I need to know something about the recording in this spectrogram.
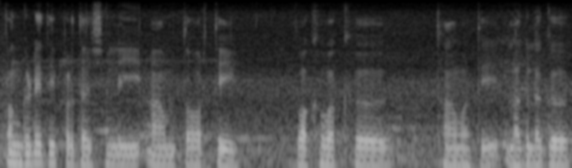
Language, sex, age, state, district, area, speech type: Punjabi, male, 18-30, Punjab, Barnala, rural, spontaneous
